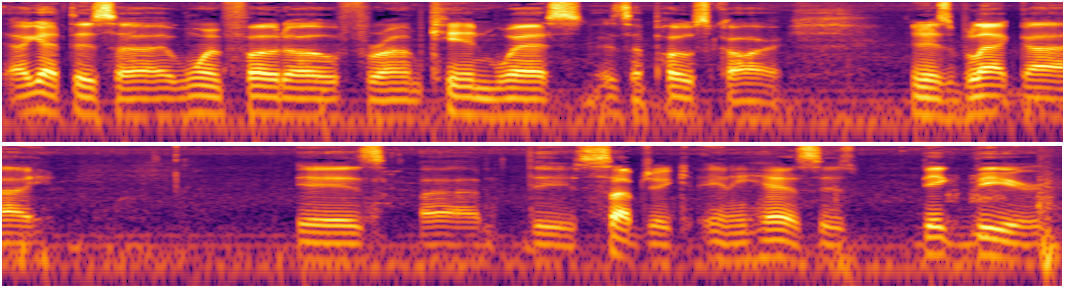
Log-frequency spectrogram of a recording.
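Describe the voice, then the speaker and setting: A man with a very low, deep voice talks earnestly in a casual podcast interview, pausing often to gather his thoughts. Faint outdoor ambience with passing vehicles sits behind him. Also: a little hiss or hum. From Martinsville, Virginia, USA. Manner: reflective and earnest, with frequent pauses and fillers. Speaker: podcast guest. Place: outdoor expo grounds.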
